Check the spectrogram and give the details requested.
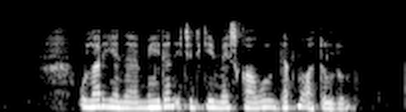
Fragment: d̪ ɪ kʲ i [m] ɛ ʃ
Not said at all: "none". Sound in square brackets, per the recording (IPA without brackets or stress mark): m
